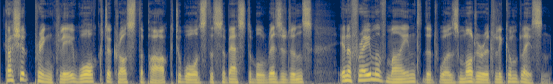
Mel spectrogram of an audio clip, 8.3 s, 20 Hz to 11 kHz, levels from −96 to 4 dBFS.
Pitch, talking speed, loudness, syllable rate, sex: 120 Hz, 135 wpm, -17 LUFS, 4.9 syllables/s, male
